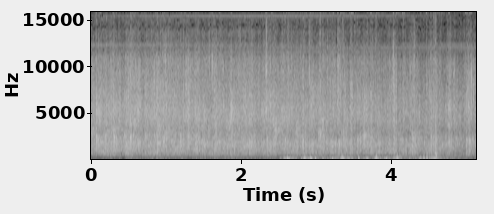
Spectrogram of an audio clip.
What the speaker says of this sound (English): So let's give them a round of applause once again.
